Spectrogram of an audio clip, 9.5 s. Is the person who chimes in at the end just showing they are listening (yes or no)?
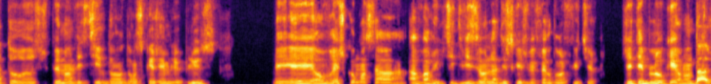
yes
